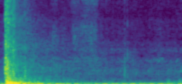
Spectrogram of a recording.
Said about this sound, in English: Those doors close.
